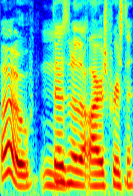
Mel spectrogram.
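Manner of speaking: normal talking voice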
